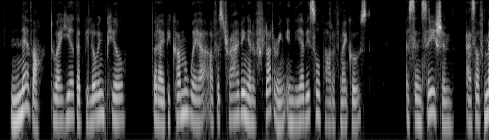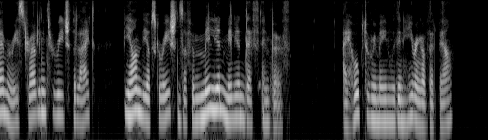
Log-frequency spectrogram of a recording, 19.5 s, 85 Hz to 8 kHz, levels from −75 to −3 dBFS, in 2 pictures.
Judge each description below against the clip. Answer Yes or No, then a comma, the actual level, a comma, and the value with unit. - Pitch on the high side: No, medium, 170 Hz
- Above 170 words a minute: No, average, 160 wpm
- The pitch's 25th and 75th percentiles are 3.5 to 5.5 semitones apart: No, average, 3.1 semitones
